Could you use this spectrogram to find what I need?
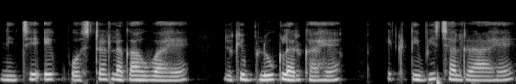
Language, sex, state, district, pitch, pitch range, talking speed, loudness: Hindi, female, Jharkhand, Deoghar, 215 Hz, 200-235 Hz, 195 wpm, -17 LUFS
